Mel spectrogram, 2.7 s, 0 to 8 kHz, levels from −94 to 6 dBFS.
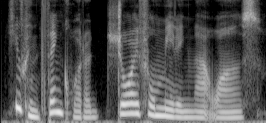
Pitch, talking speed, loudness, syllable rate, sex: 185 Hz, 200 wpm, -15 LUFS, 4.8 syllables/s, female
